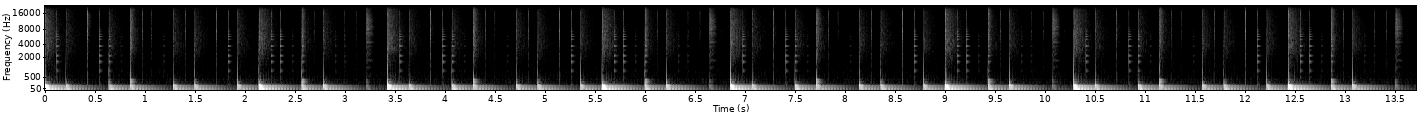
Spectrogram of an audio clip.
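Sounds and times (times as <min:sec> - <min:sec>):
drum loop: 0:00.0 - 0:13.6.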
